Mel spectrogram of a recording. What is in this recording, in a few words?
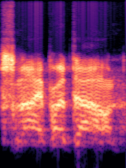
sniper down, radio; GSG9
